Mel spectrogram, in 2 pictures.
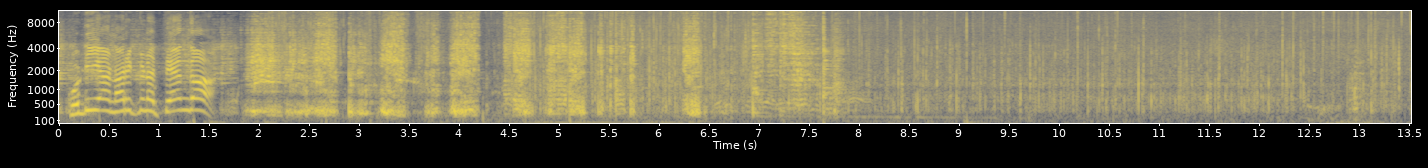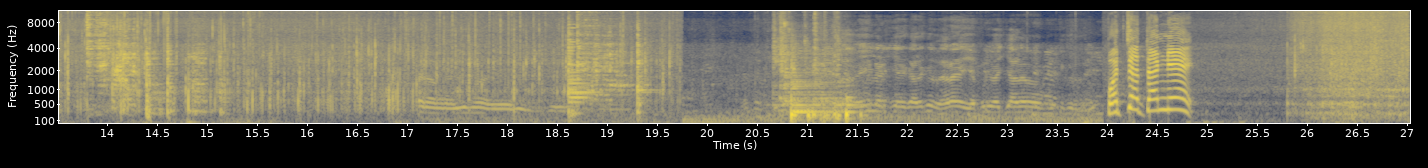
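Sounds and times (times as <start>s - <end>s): metal spatula scraping wok: 0.0s - 8.5s, 12.8s - 15.7s, 18.6s - 19.8s, 20.7s - 21.7s
coconut sizzling in ghee: 0.0s - 19.8s, 24.0s - 27.0s.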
